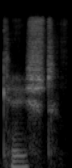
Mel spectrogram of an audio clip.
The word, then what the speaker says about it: cache: Most commonly used headers are cache control.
